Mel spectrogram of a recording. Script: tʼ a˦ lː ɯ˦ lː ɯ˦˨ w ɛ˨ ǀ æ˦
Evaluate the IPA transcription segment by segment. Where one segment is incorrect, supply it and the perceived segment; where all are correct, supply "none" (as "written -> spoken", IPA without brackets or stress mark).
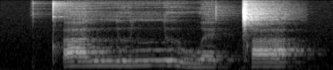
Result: æ˦ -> a˦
